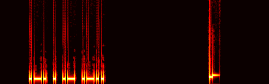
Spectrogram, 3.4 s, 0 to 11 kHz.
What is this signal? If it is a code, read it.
Morse code, heard as a keyed tone, about 40 wpm, 700 Hz. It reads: REAL
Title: Top 300 Words 40wpm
